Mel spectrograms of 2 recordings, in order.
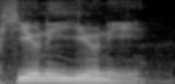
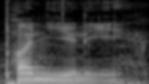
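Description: First: The first word is said with two syllables. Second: The first word is said with one syllable. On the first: The speaker calls it right. "It is Puny Uni" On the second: The speaker calls it wrong. "not Pun Uni"

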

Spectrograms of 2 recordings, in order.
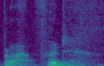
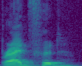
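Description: First: It is said in a local Yorkshire accent. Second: It is said in the speaker's Australian accent.

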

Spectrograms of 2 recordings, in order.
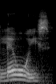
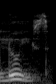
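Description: First: The name is pronounced as it is spelled. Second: The name is pronounced differently from its spelling. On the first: The speaker calls it wrong. "que se escribe Lewis, pero no se dice Lewis" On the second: The speaker calls it right. "se dice Lewis"

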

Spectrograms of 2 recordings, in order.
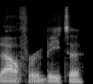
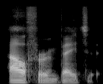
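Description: First: Beta is said with a British-style pronunciation. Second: Beta is said with an American-style pronunciation. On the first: The speaker calls it wrong. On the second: The speaker calls it right.

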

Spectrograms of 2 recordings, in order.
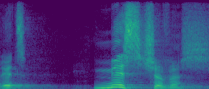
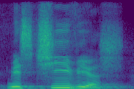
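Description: First: The stress falls on the first syllable. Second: The stress falls on a later syllable. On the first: The speaker calls it right. "the emphasis is on the first syllable" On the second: The speaker calls it wrong. "That's the Singaporean way of pronouncing"

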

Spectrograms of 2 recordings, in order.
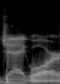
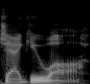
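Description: First: Jaguar is said in the speaker's usual way. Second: Jaguar is said in a British way. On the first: "That's the way I always say it" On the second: "the British say it a weird way"

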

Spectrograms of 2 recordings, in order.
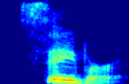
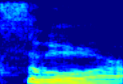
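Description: First: The name is said plainly, like English 'saber'. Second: The name is said with a French-style flavor. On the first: The speaker calls it right. "last name Sabor, S-A-B-E-R" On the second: The speaker calls it wrong. "I gave you a little bit of a French zhuzh on your last name"

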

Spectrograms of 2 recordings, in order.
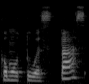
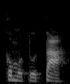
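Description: First: Estás is said in full with both s sounds. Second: Estás is clipped, dropping the e and s sounds. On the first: "instead of saying" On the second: "You take out the E in the S"

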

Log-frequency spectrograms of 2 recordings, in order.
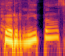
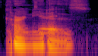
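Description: First: It is said with a Spanish announcer accent. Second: It is said with an American English accent. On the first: "it's the Spanish announcer voice"

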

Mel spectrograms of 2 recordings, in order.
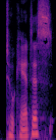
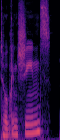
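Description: First: The name ends with a plain 'tis' sound. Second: The name ends with a 'shins' sound. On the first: The speaker calls it wrong. "I have been saying this wrong for a long time" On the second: The speaker calls it right. "It is Tokenshins"

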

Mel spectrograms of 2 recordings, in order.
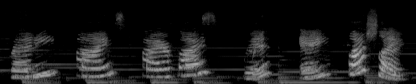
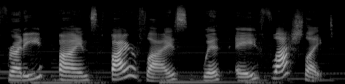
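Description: First: It is said in a tiny, high voice. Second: It is said in a normal voice.

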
